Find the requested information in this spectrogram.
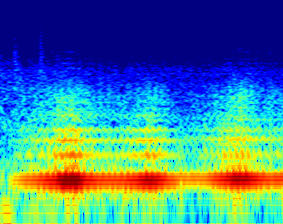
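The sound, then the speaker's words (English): A boat's Chrysler Hemi engine, hot-wired, revs in a steady low throbbing hum that swells in loudness a few times without dropping out. The tone holds a deep, even pitch throughout. “I'll untie it while you start the engine. Cleverly, Cliff casts off the mooring lines while Ashley hot wires the Chrysler Hemi.”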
